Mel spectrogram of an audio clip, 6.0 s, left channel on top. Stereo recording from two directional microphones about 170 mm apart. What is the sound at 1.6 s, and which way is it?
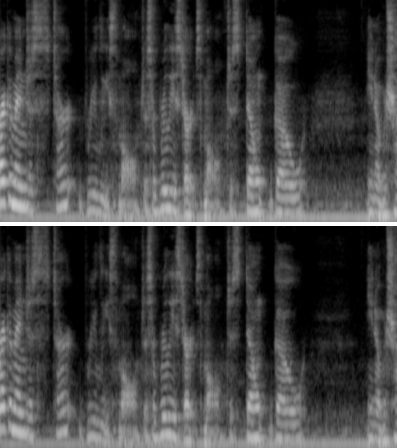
Speech, 35° right (ahead or behind).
